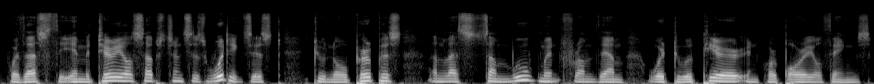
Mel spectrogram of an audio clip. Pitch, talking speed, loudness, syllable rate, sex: 130 Hz, 145 wpm, -20 LUFS, 4.6 syllables/s, male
